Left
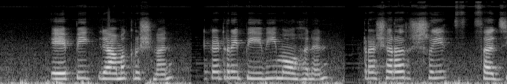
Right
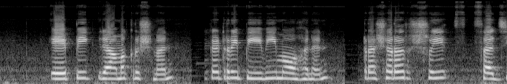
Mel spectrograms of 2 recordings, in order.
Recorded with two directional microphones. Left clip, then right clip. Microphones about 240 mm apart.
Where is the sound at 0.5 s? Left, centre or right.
Centre.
